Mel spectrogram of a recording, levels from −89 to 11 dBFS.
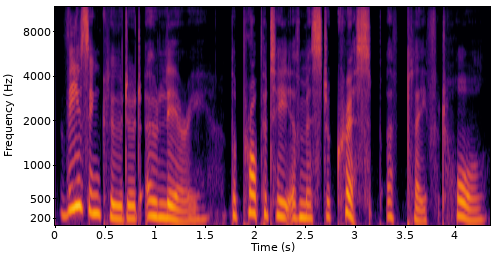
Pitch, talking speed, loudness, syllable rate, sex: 215 Hz, 150 wpm, -17 LUFS, 4.9 syllables/s, female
